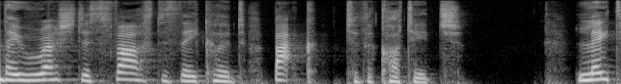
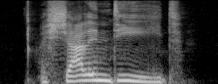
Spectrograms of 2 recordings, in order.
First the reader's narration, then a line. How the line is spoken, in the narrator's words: said the knight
